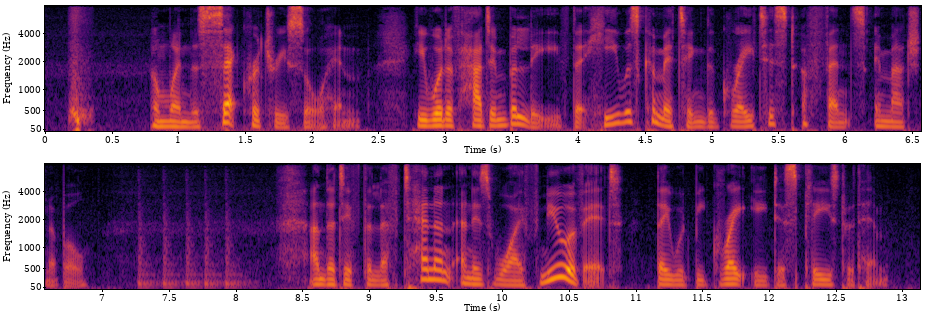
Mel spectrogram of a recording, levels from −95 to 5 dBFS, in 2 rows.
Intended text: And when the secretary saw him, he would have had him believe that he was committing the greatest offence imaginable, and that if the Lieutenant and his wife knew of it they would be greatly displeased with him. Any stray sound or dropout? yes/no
yes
